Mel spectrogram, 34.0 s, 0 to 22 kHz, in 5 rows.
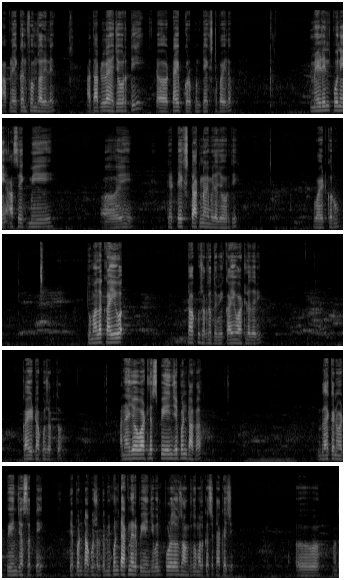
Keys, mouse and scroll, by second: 2.8 click, 8.3 click, 11.0-12.4 drag, 19.5 click, 25.8 click, 27.4-28.4 scroll down 1, 28.4 click, 29.1-31.2 scroll up 1, 31.2 click, 32.5 scroll down 1, 33.2 click.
